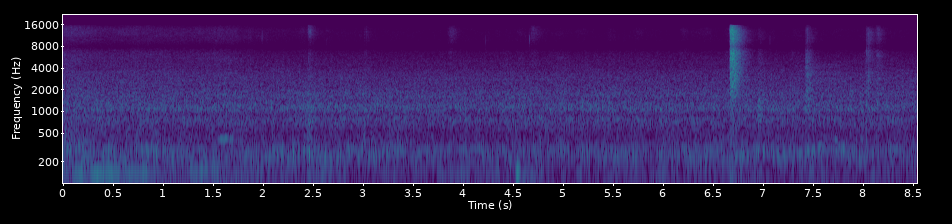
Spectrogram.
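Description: Steady rushing background noise with a low hum underneath, and one sharp click a little over three-quarters of the way through.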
